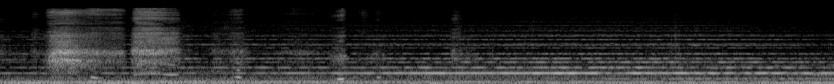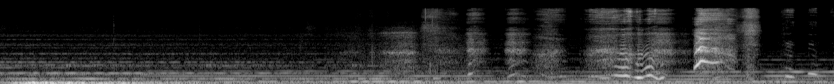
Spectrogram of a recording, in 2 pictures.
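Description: A person gasping for breath: ragged, breathy gasps with faint whimpering over a steady electronic hum, a sharp burst near the start and a cluster of gasps toward the end.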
